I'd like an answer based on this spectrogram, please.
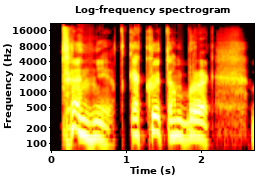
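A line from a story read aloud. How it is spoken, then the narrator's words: Involuntary laugh. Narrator (Russian): Бернард невольно рассмеялся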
